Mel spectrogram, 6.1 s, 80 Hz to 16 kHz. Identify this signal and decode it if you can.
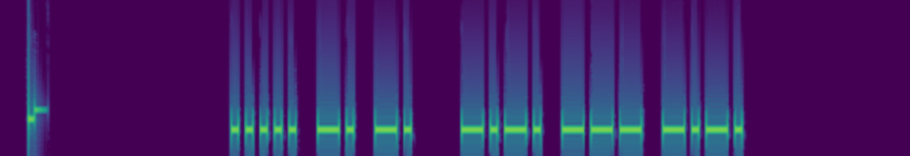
Morse code, heard as a keyed tone, about 25 wpm, 700 Hz. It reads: 5NN COC
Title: Ontario QSO Party Exchange 25wpm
